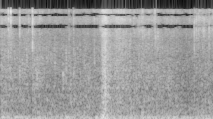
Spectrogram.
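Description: Woven plastic sack full of potatoes rustling and crinkling as it is gripped and shifted, with one sharp crackle about a second in, over a steady low rumble and hiss.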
